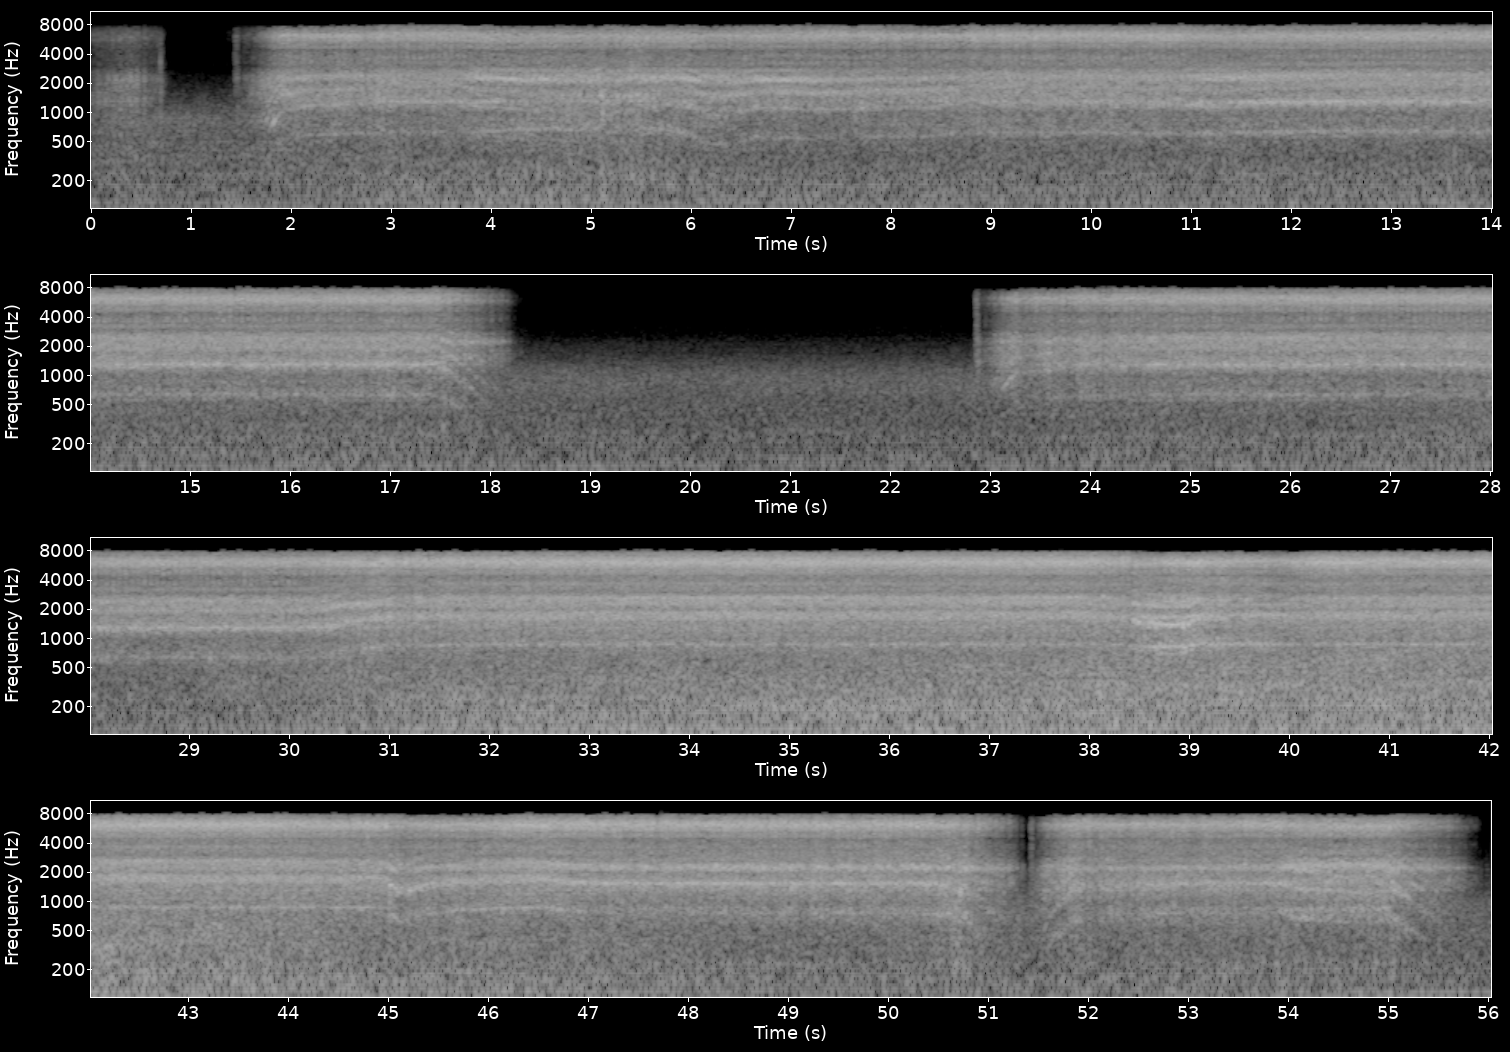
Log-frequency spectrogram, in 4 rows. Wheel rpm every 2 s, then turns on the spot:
30, 160, 160, 140, 160, 160, 170, 170, 130, 0, 0, 80, 170, 170, 170, 210, 230, 230, 230, 220, 230, 230, 200, 210, 200, 120, 200, 100.
none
